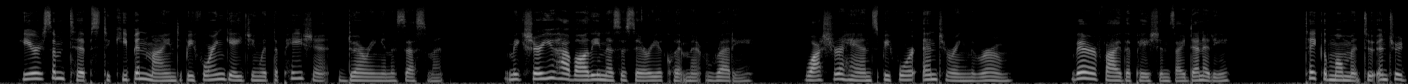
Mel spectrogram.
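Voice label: E-learning Patient Care Training; Voiceover Actor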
